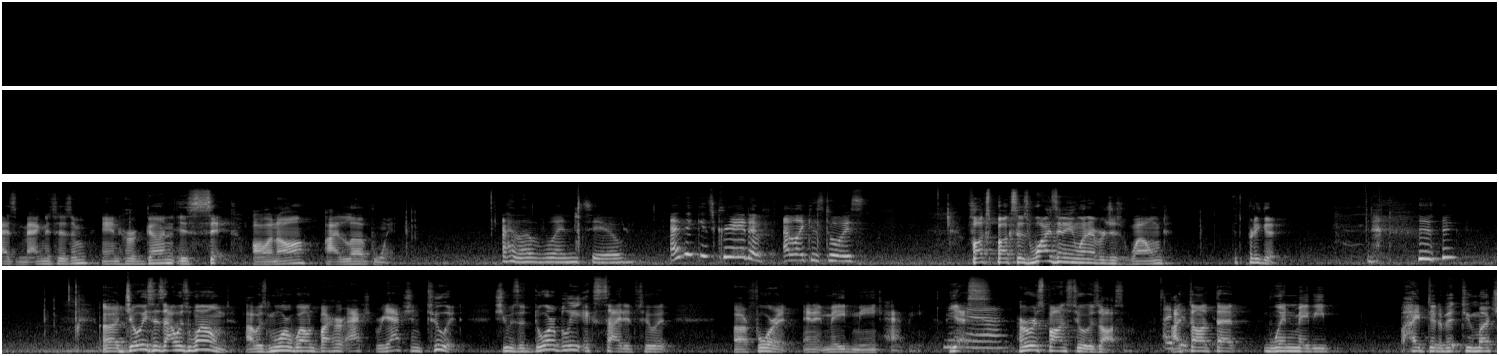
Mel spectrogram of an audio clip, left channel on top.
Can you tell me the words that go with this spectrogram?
magnetism, and her gun is sick. All in all, I love Win. I love Win too. I think he's creative. I like his toys. Fluxbuck says, why isn't anyone ever just whelmed? It's pretty good. Joey says, I was whelmed. I was more whelmed by her reaction to it. She was adorably excited for it, and it made me happy. Yeah. Yes, her response to it was awesome. I thought that Win maybe hyped it a bit too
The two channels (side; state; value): left; silent; digital silence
